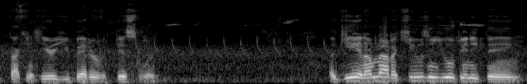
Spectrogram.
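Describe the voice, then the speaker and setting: A man hosting a paranormal session, speaking deliberately with pauses as he puts direct questions to an unseen spirit. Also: mid-range voice, expressive, mellow, a little hiss or hum. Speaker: paranormal investigator, host. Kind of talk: slow spoken questioning in a spirit box session.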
